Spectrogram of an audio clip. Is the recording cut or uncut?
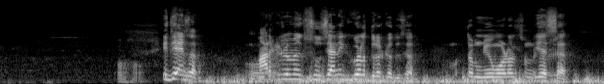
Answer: cut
